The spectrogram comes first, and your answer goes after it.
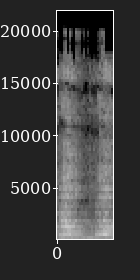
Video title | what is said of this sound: Crispy Homestyle Fries | and mix it well. You can hear the crunch.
